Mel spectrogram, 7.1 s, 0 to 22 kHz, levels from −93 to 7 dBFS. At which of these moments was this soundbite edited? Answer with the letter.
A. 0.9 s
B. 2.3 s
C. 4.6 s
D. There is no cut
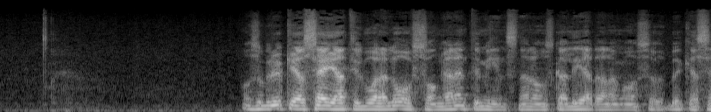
D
